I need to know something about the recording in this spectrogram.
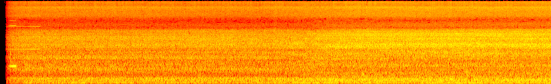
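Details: Porsche Cayenne climate control after replacing the air conditioning flap servo motor: steady even blower air rush with no clicking or knocking, repair completed.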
